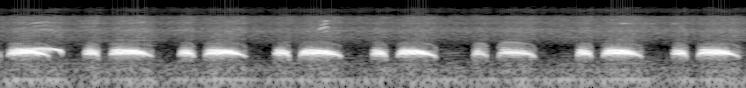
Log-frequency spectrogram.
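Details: Spotted dove delivering a 'đồng tiểu liên nước' coo series: soft, deep short notes each followed by a longer rounded coo, repeated evenly about once per second, with occasional faint bird calls in the background.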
